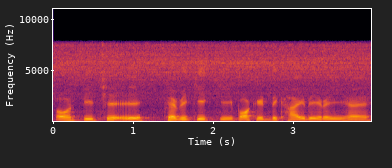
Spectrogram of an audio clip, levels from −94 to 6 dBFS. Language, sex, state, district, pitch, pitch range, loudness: Hindi, male, Bihar, Kaimur, 120 Hz, 110-130 Hz, -18 LUFS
